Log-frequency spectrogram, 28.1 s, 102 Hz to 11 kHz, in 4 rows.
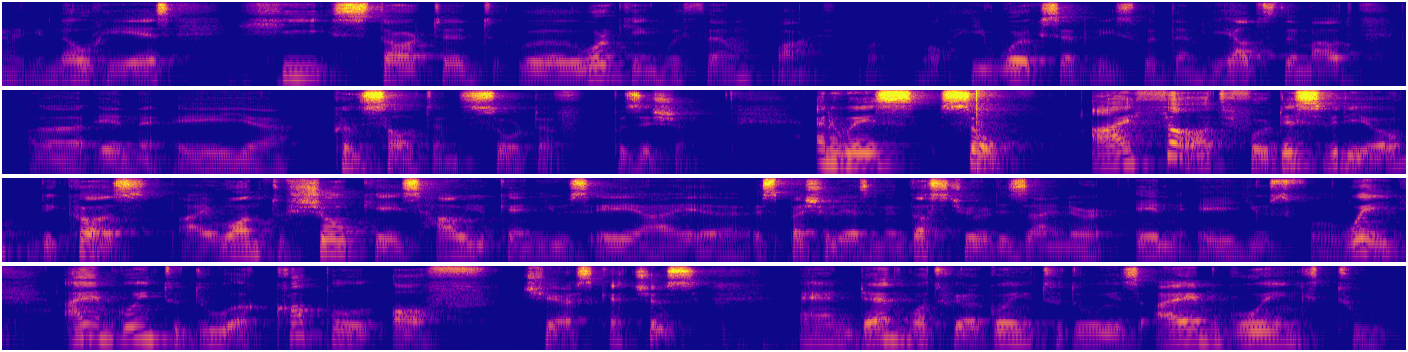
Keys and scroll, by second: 0.0 s, 2.5 space, 3.7 space, 4.2 s, 12.1 space, 12.9 space, 15.3 space, 16.9 space, 18.3 space, 19.4 space, 20.3 space, 21.5-23.6 typing, 25.1 space, 25.8 space, 26.5 space, 27.3 space.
